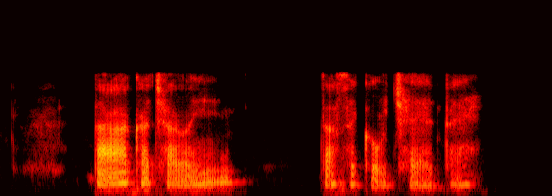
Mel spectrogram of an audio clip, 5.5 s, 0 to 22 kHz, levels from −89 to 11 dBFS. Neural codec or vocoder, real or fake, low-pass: codec, 16 kHz, 8 kbps, FunCodec, trained on LibriTTS, 25 frames a second; fake; 5.4 kHz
